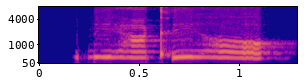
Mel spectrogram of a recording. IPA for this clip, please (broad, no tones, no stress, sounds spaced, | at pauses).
ɓ y ɦ ɑ kʼ y ɦ ɔ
